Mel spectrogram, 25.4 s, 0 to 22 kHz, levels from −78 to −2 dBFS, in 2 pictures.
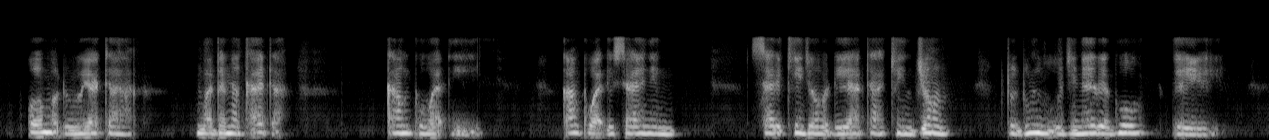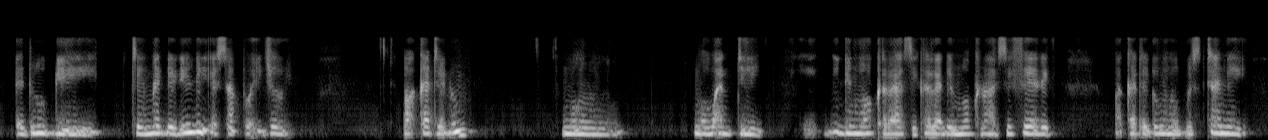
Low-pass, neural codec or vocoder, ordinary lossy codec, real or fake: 7.2 kHz; codec, 16 kHz, 1 kbps, FreqCodec, smaller model; none; fake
